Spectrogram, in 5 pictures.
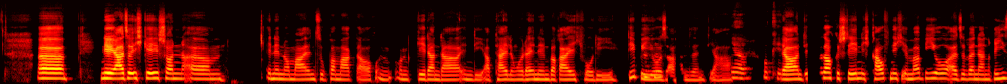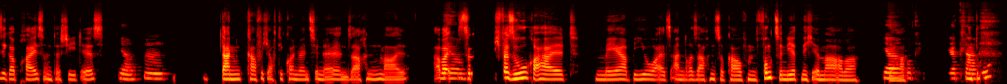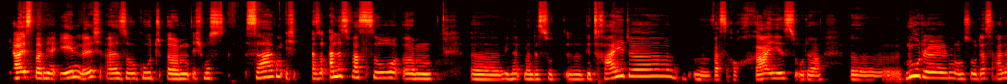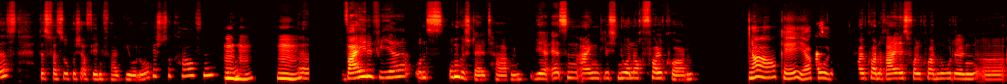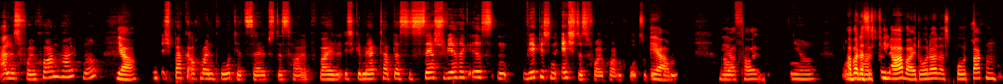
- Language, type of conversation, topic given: German, unstructured, Wie wichtig ist dir eine gesunde Ernährung im Alltag?
- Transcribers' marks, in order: stressed: "weil"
